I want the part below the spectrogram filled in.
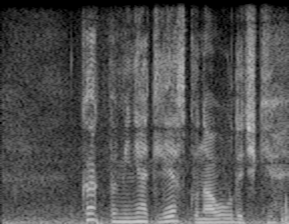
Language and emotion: Russian, sad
